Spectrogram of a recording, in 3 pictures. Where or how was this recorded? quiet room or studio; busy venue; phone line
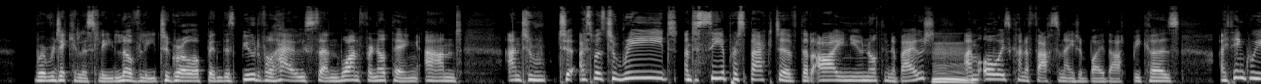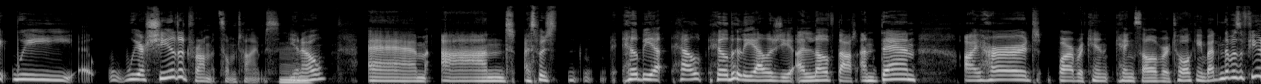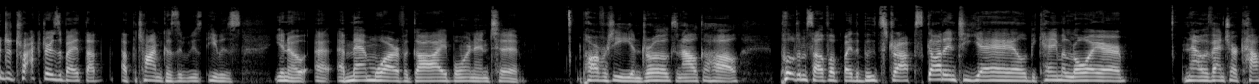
quiet room or studio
